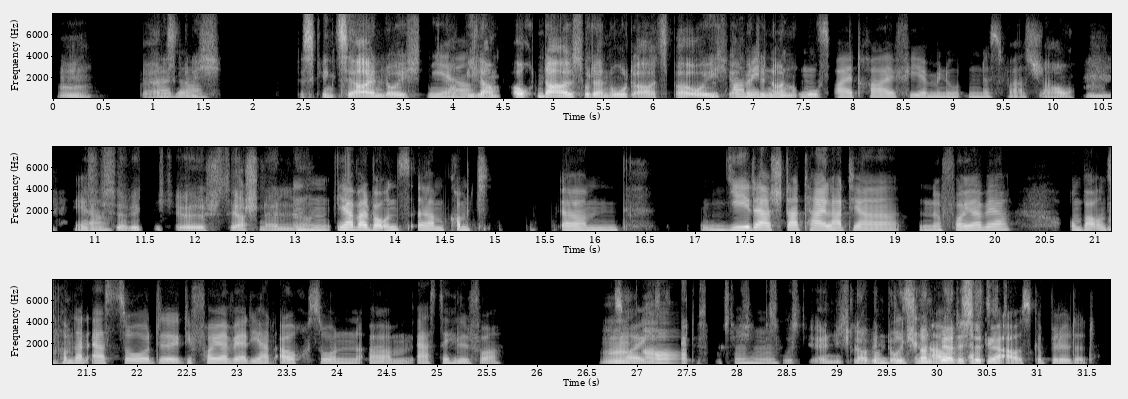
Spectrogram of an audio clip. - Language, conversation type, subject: German, podcast, Wie gehst du mit Allergien bei Gästen um?
- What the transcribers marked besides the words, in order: other background noise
